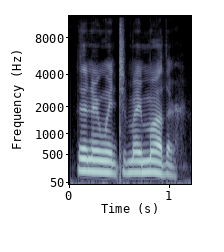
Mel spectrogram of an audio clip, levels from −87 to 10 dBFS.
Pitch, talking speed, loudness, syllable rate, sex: 180 Hz, 295 wpm, -12 LUFS, 6.7 syllables/s, female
